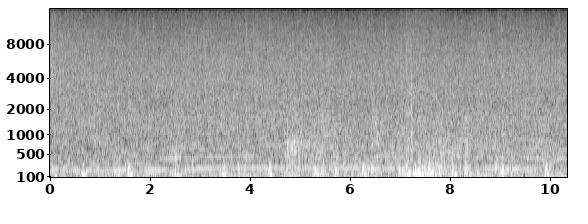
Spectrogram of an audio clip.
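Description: Rain and rolling thunder sound during a drive in the Forza Horizon 5 video game, set over a low, steady car engine hum. The rumble and patter stay soft and continuous.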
